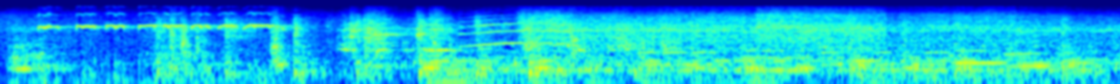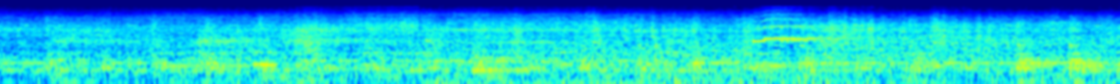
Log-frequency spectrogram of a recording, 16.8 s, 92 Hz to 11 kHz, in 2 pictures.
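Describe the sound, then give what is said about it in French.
A steam locomotive whistle shrieks loudly for about two seconds, then the steady rumble and rhythmic clatter of a running train carry on, with a brief, fainter whistle tone near the end. “Les avions, les 100 chevaux, ça ne me fait pas peur, mais je pense que rien ne vaut la machine à vapeur.”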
